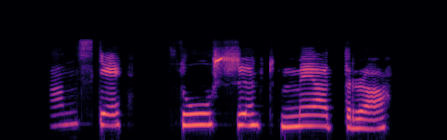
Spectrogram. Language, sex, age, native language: Icelandic, female, 8, Icelandic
